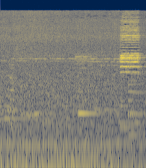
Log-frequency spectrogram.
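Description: Busy street ambience of crowd chatter and traffic rumble, with a short loud horn toot near the end.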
